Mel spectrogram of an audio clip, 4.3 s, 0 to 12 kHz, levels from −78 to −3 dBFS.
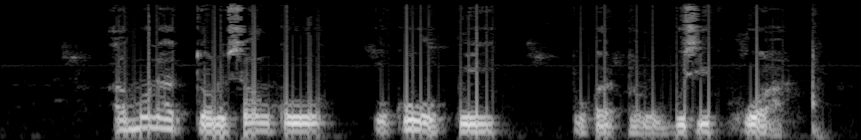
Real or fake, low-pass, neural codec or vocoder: real; 10.8 kHz; none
